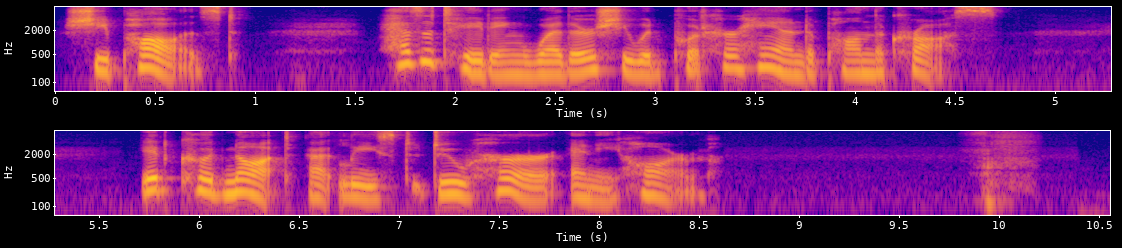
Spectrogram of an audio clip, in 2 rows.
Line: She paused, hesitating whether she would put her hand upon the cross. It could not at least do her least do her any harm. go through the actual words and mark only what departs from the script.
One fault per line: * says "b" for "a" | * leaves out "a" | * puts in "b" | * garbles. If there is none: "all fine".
* leaves out "least do her"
